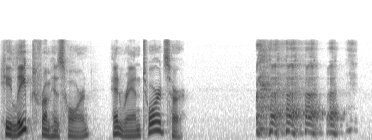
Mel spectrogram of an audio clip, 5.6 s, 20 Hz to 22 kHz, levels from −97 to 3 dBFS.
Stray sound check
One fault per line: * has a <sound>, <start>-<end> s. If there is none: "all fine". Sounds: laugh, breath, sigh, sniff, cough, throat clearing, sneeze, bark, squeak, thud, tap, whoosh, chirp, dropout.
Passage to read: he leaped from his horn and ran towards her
* has a laugh, 3.8-5.4 s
